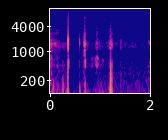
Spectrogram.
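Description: A few sharp knocks and slaps in quick succession over about a second: a freshly caught jack crevalle thrashing as it is handled on a small boat.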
